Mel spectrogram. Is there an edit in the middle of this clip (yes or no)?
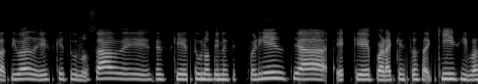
yes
